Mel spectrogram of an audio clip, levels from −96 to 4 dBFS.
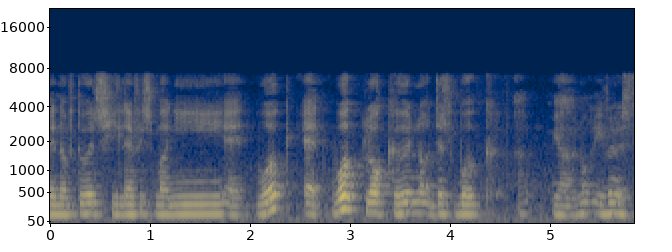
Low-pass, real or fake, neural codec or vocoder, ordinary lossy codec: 7.2 kHz; real; none; none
